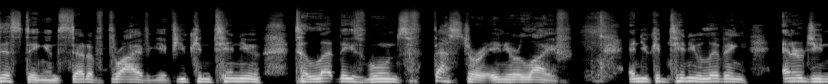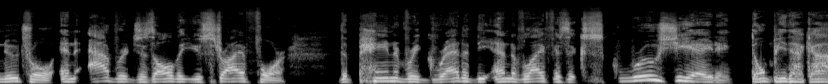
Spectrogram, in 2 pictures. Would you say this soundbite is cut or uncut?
cut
